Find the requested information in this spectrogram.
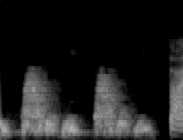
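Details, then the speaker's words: Biphasic peripheral arterial Doppler signal with loss of one diastolic phase, which can be normal or indicate calcification or mild to moderate arterial disease; biphasic Doppler arterial signal. "in biphasic flow there is a loss of either of the diastolic phases biphasic flow can be normal or indicate calcification or mild to moderate disease biphasic flow sounds like"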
